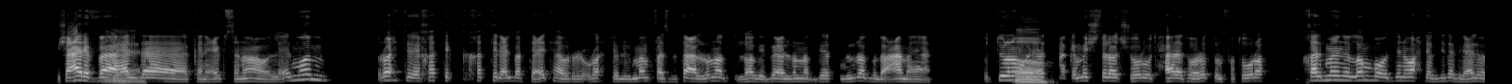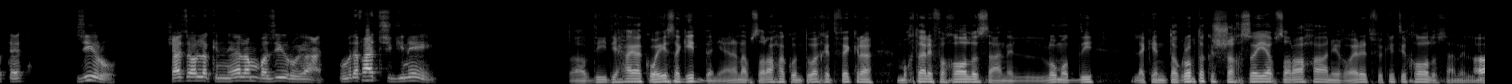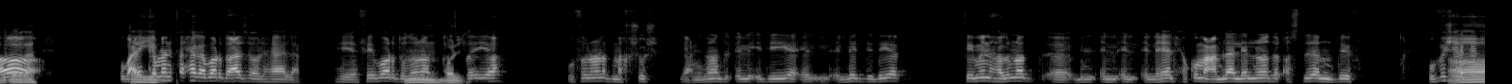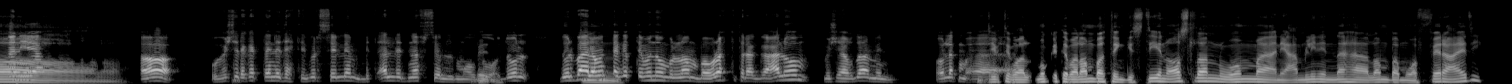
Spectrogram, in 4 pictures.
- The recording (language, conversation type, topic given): Arabic, podcast, إزاي نقلّل استهلاك الكهربا في البيت؟
- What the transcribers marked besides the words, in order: in English: "ال L E D"; in English: "الled"; in English: "الled"; unintelligible speech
